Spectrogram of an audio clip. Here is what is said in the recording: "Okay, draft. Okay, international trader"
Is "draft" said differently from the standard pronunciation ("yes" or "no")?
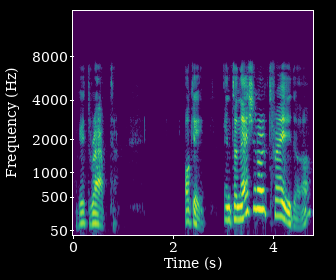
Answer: yes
